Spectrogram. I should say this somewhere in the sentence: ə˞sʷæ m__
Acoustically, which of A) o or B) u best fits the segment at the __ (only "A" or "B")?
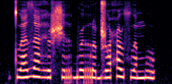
B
